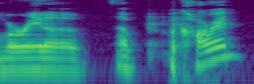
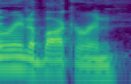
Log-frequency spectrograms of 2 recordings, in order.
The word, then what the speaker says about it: Morena Baccarin: read but Vanessa played by the ever beautiful marina a mcaren sorry if I pronounced correctly Morena Baccarin Baccarin okay I first saw her in the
